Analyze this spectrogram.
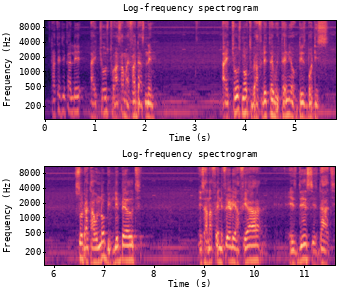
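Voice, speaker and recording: With a Nigerian accent, a man at medium pitch talks at a fairly quick pace with ordinary pitch variation and long, frequent pauses, as music plays in the background. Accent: Nigerian (Yoruba) English. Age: 70s. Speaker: political advocate. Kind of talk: TV interview.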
